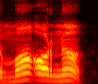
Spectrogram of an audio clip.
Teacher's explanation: तो प और ब दोनों नहीं है, क्योंकि ये दोनों बायलेबियल प्लोजिव्स हैं। न जो है, ये म और न, ये प्लोजिव्स नहीं होते, ये नेजल साउंड्स होते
